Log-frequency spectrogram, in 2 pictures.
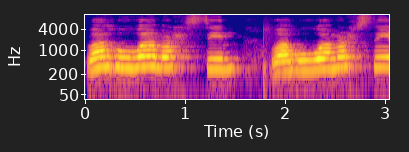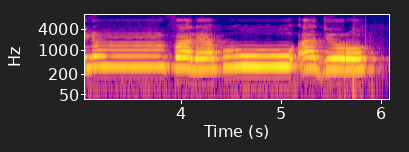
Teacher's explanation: ഹ മഖ്റജ് വരുന്നത് അഖ്സൽ ഹൽക്കാണ്. സൗണ്ടിന് ഹംസയായി പോവാൻ ചാൻസ് ഉണ്ട്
